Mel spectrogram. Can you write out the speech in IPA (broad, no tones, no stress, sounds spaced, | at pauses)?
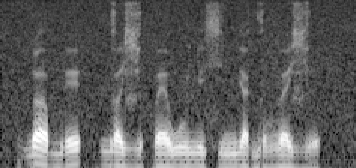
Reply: ɠ ɐ b e | ɡ ɐ ʑ ə p ɛ w u lʲ ə sʲ ə nʲ a ɡ ə v ɛ ʑ ɘ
